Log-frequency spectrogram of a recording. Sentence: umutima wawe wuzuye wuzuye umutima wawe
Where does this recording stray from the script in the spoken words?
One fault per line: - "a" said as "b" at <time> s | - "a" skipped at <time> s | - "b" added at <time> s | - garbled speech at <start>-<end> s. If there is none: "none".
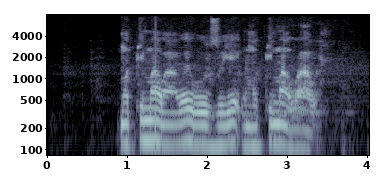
- "wuzuye" skipped at 2.3 s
